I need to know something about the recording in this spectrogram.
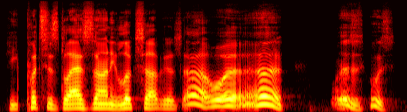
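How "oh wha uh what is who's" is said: high, broken stammering start; mock flustered confusion. Larry looks up at a stranger in his office, flustered. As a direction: fumble for the question, imitating bewilderment.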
